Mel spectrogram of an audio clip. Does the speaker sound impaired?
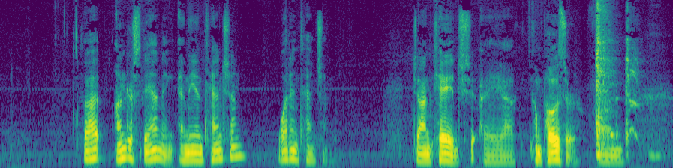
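No.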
